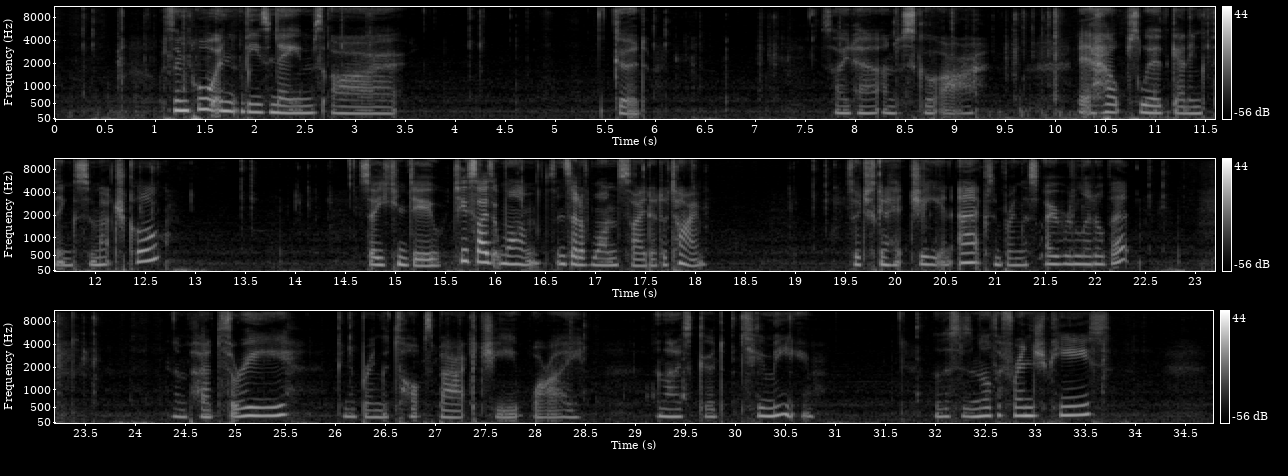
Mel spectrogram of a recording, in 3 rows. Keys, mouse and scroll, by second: 0.3 click, 1.5 ctrl+c, 4.4 right click, 6.0 click, 11.5 right click, 12.5 g, 23.5 KP_3, 26.2 right click, 27.1 g, 29.1 scroll down 2, 29.5 scroll up 4, 30.0 shift+middle click, 30.5 middle click, 32.4 right click, 33.6 KP_3.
